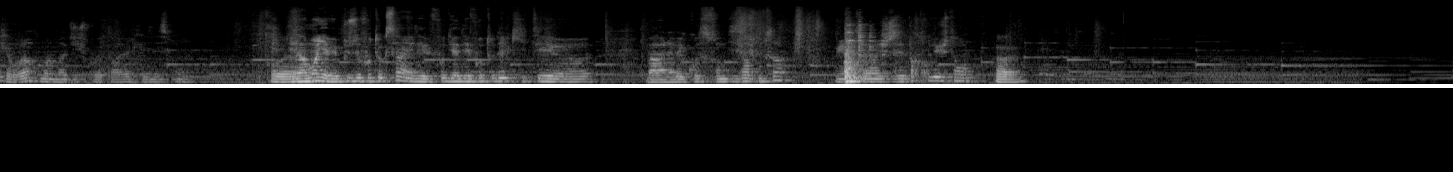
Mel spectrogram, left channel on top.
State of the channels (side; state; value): right; silent; digital silence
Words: l'horreur, moi, elle m'a dit que je pouvais parler avec les esprits. Et normalement, il y avait plus de photos que ça. Il y a des photos d'elle qui étaient. Bah, elle avait quoi, 70 ans, tout ça. Mais je les ai pas retrouvées justement. Ouais.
